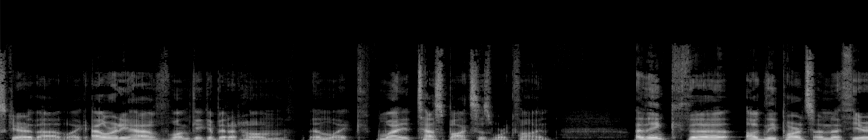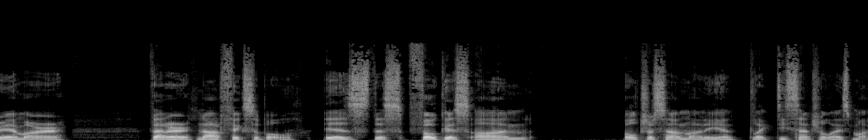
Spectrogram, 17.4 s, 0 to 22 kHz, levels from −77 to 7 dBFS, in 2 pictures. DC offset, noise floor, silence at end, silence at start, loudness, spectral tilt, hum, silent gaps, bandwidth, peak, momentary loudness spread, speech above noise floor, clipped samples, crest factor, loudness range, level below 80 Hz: under 0.1%; -75 dBFS; 0 s; 0 s; -21 LUFS; -4.5 dB/octave; none; none; 15.5 kHz; -4 dBFS; 13 LU; 54 dB; under 0.1%; 18 dB; 6 LU; -44 dBFS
